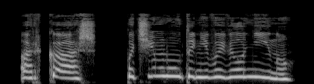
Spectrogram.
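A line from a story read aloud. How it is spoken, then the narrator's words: Sobbing. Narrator (Russian): Всхлипываю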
